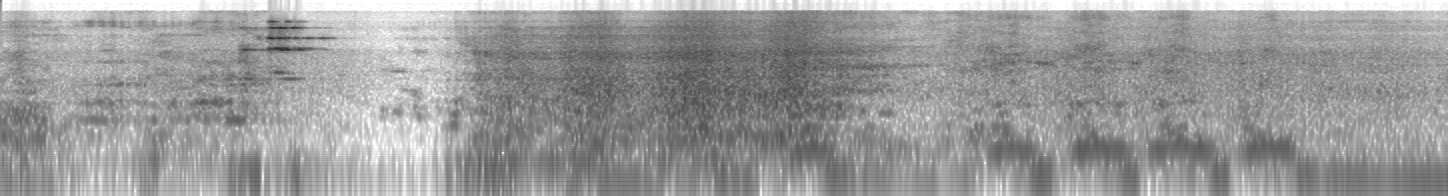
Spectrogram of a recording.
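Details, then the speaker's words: Yamaha Mio Sporty scooter after a CVT repair in which the forward-shifted kick-starter axle was fixed: revs up and settles with an even drone; the earlier rough klotok knocking, buzzing and ringing from the CVT are gone. "The engine is running smoothly again and there is no klotok-klotok sound anymore."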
